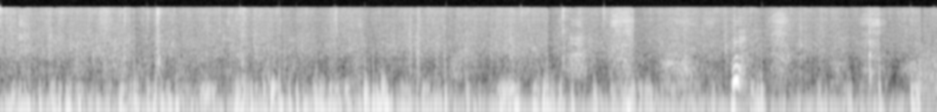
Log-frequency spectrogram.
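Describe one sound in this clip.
A man speaks breathlessly close by.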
